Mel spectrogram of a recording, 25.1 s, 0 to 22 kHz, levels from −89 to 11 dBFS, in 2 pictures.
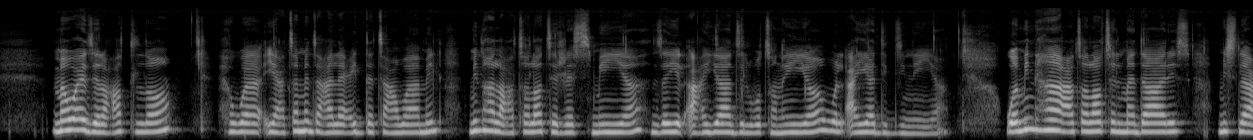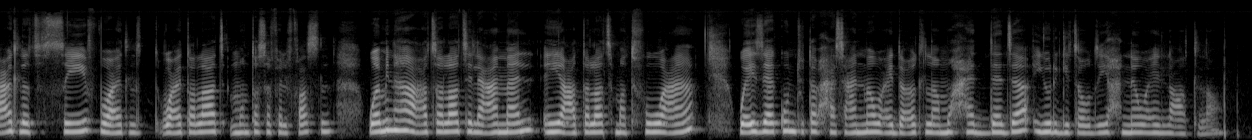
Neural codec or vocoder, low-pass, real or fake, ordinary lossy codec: none; 19.8 kHz; real; none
